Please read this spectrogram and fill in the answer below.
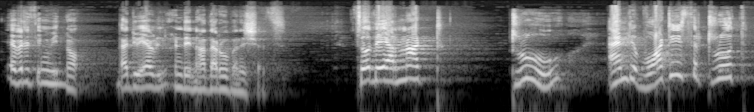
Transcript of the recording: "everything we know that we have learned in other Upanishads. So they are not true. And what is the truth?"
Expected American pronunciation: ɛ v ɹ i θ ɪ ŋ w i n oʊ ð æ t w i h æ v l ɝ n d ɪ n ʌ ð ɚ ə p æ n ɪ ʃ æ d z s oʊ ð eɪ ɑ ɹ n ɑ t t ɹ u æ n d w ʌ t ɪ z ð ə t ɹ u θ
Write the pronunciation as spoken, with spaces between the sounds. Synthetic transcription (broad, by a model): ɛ v ɹ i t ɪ ŋ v i n oʊ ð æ t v i h æ v l ɝ n d ɪ n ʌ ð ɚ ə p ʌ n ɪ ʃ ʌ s s oʊ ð eɪ ɑ ɹ n ɑ t t ɹ u æ n d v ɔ t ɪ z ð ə t ɹ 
